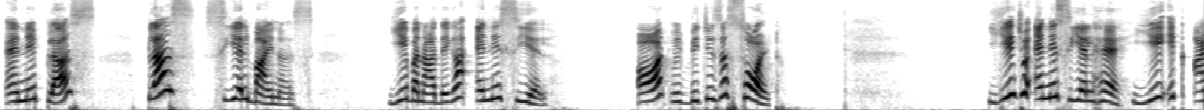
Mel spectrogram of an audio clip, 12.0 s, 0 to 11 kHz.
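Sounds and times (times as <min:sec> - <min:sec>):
person breathing softly: 0:01.0 - 0:01.4, 0:03.1 - 0:03.6, 0:08.4 - 0:09.3.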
